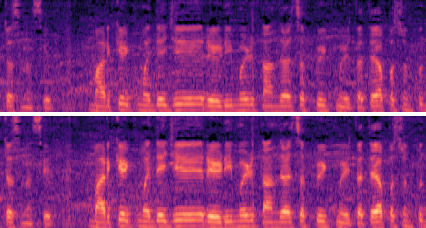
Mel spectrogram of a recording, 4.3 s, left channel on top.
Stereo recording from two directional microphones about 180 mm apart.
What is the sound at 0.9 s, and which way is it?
Speech, 5° left (ahead or behind).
